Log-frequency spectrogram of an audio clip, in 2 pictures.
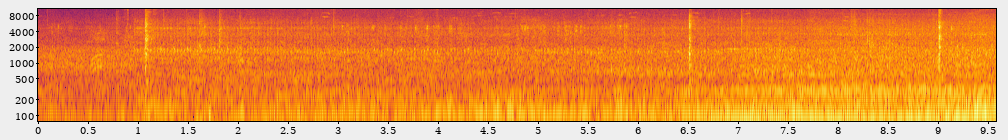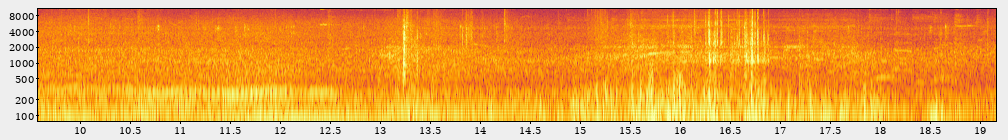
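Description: A bus engine rumbles nearby, growing louder through the middle and then easing off. Several sharp knocks and brief voices follow near the end.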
